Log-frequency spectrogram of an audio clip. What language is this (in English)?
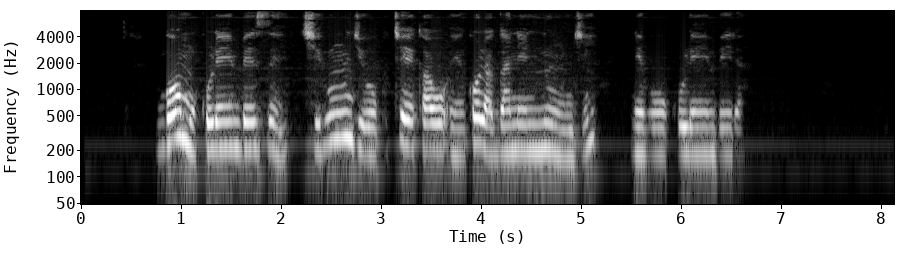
Ganda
